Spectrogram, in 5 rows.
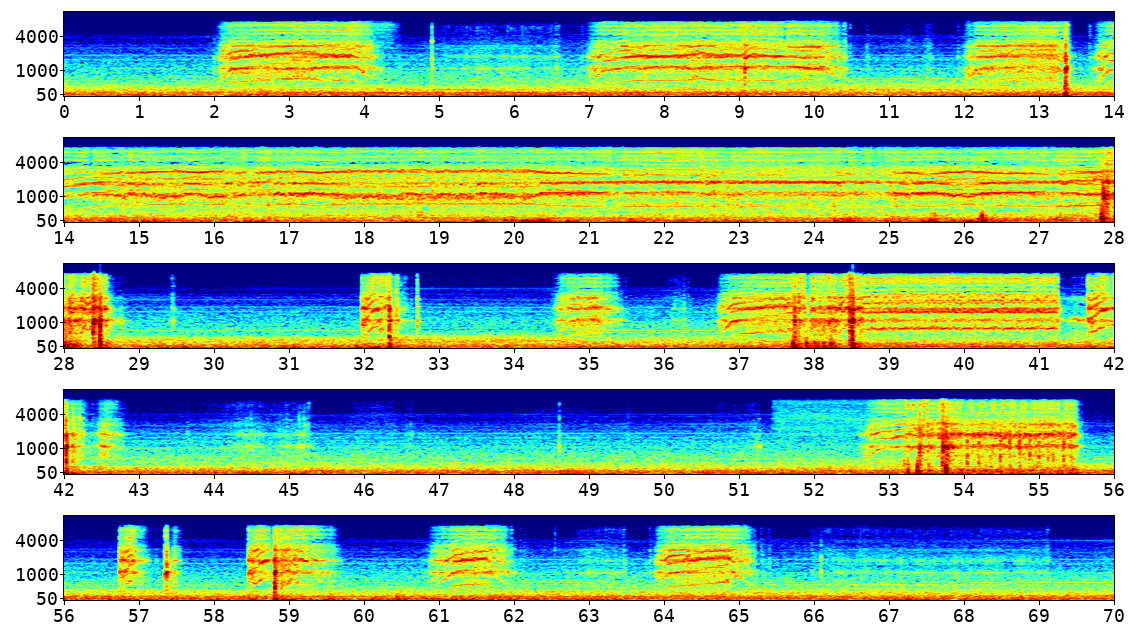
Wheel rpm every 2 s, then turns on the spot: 0, 120, 20, 70, 160, 40, 100, 150, 160, 160, 160, 160, 160, 160, 60, 10, 10, 40, 70, 150, 140, 30, 10, 0, 0, 0, 90, 130, 10, 70, 40, 20, 60, 20, 10.
4-6 10-12 28-30 34-36 40-42 44-46 60-62 64-70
